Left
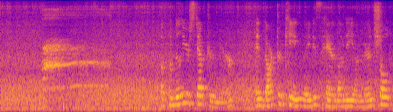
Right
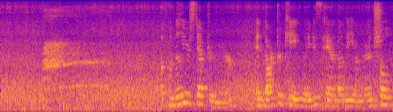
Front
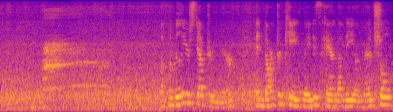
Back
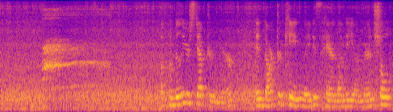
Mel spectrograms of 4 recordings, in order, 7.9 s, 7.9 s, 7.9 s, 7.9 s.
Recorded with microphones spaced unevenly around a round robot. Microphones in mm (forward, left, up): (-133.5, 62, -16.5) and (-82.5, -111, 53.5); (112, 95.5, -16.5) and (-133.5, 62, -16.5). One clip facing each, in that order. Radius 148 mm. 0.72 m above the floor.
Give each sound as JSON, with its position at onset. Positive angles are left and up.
{"t": 0.8, "sound": "a cat meowing", "azimuth_deg": 130, "distance_m": 0.7}
{"t": 3.2, "sound": "a woman speaking", "azimuth_deg": 100, "distance_m": 1.1}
